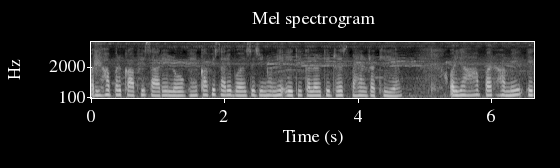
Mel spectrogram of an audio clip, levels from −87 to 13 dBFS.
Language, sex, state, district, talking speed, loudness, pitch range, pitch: Hindi, female, Chhattisgarh, Bastar, 235 wpm, -17 LUFS, 210-230 Hz, 220 Hz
